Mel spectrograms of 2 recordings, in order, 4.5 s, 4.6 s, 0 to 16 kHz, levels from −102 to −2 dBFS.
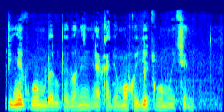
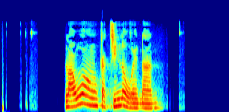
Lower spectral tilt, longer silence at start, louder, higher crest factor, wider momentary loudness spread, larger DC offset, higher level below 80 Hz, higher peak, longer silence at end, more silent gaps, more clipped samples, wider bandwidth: about the same, -4.5 dB/octave vs -5.5 dB/octave; about the same, 0.15 s vs 0.05 s; second, -37 LUFS vs -15 LUFS; about the same, 22 dB vs 18 dB; first, 13 LU vs 7 LU; neither; second, -82 dBFS vs -66 dBFS; second, -16 dBFS vs 0 dBFS; second, 0.6 s vs 1.4 s; second, none vs 0.19-0.50 s, 0.77-1.29 s; neither; first, 11.5 kHz vs 7.8 kHz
